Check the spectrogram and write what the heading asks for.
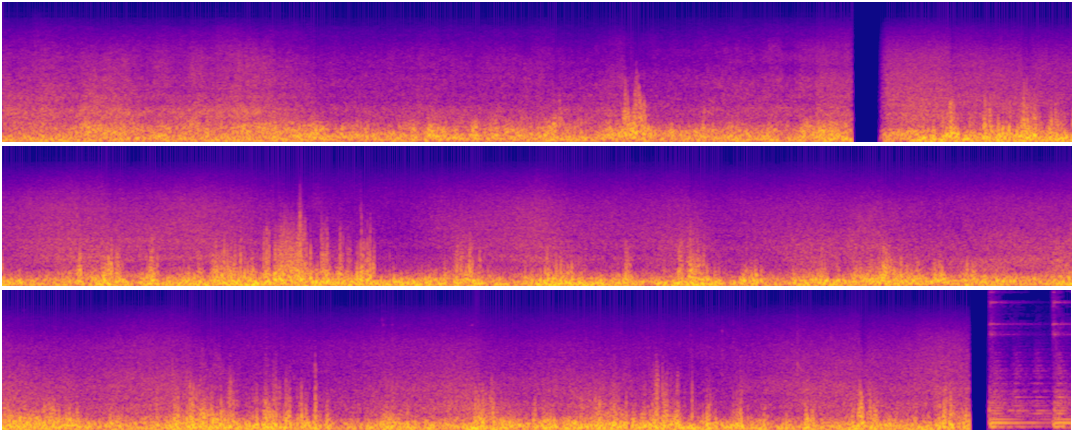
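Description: Ocean surf washing onto a sandy beach, with strong wind buffeting the microphone. The sound cuts out for a moment about nine seconds in, then the wind and surf carry on.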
